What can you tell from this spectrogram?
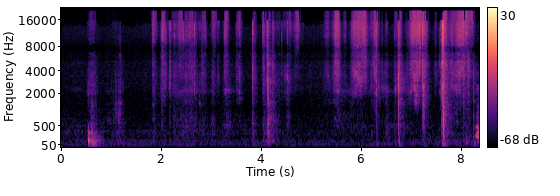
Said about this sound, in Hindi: मैं इन कार्ड्स को शफल कर लेती हूँ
